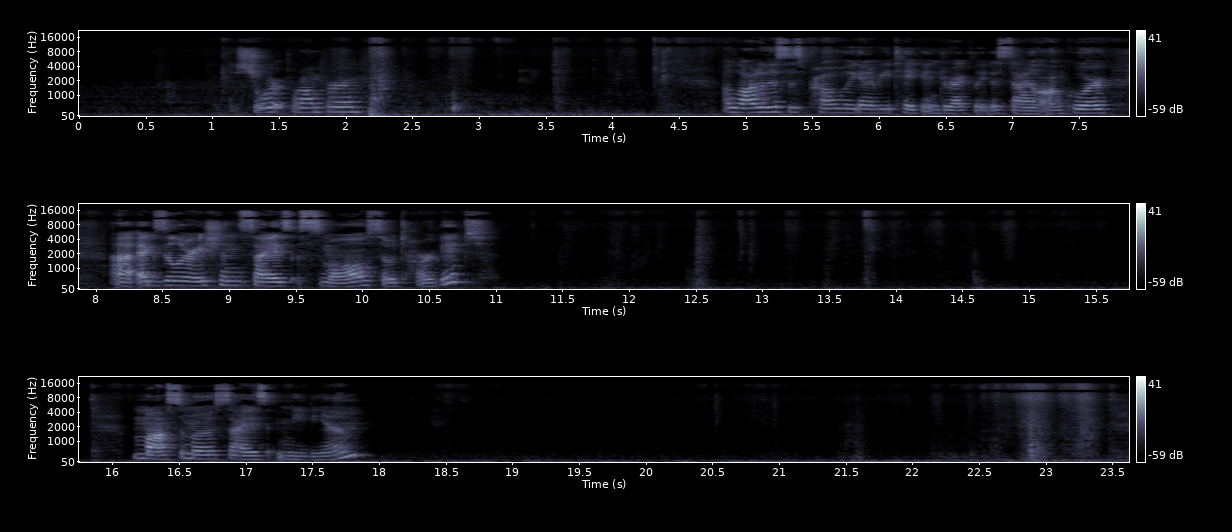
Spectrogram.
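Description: Fabric rustles as clothes are handled.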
